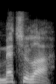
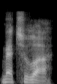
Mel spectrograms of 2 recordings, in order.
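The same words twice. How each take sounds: First: The name is said with Hebrew pronunciation. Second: The same.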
